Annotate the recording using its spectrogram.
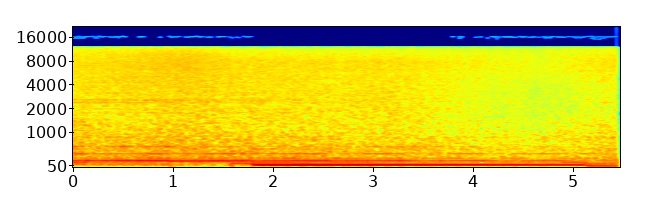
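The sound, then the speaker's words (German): A giant floating dredger working around the clock lifts raw gravel from 44 to 46 metres deep. Its heavy engine drones low and steady over a constant broad rush of water draining off the gravel. The hum deepens and grows louder partway through, with no voices. “Rund um die Uhr holt dieser riesige Schwimmbagger den Bodenschatz ans Tageslicht.”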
